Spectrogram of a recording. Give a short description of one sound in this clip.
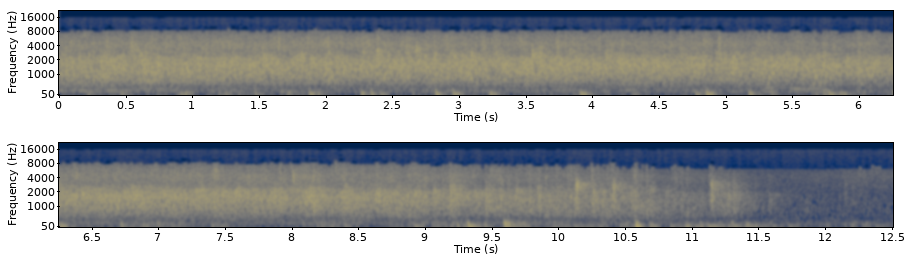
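A large crowd applauds loudly in a big echoing hall, then stops.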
